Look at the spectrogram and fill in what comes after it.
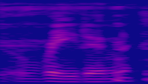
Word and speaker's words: Raiden: And yes, I know in Japanese that would be pronounced Raiden, but for some weird reason in Mortal Kombat, it is officially pronounced Raiden, which is, yes, obnoxious.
